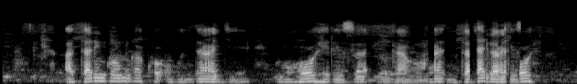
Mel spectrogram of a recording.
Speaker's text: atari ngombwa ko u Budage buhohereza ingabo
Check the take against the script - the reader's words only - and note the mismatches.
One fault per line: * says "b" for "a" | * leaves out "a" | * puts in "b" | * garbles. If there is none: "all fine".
* garbles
